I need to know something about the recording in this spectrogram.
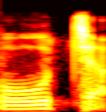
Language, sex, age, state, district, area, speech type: Malayalam, male, 45-60, Kerala, Palakkad, rural, read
